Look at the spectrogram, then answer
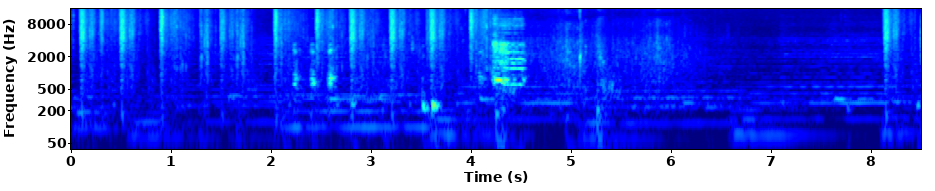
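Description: Blocky video-game chickens cluck from inside a chicken trap, a string of short, close clucks and squawks scattered irregularly over a low, steady background hum, with no talking.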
